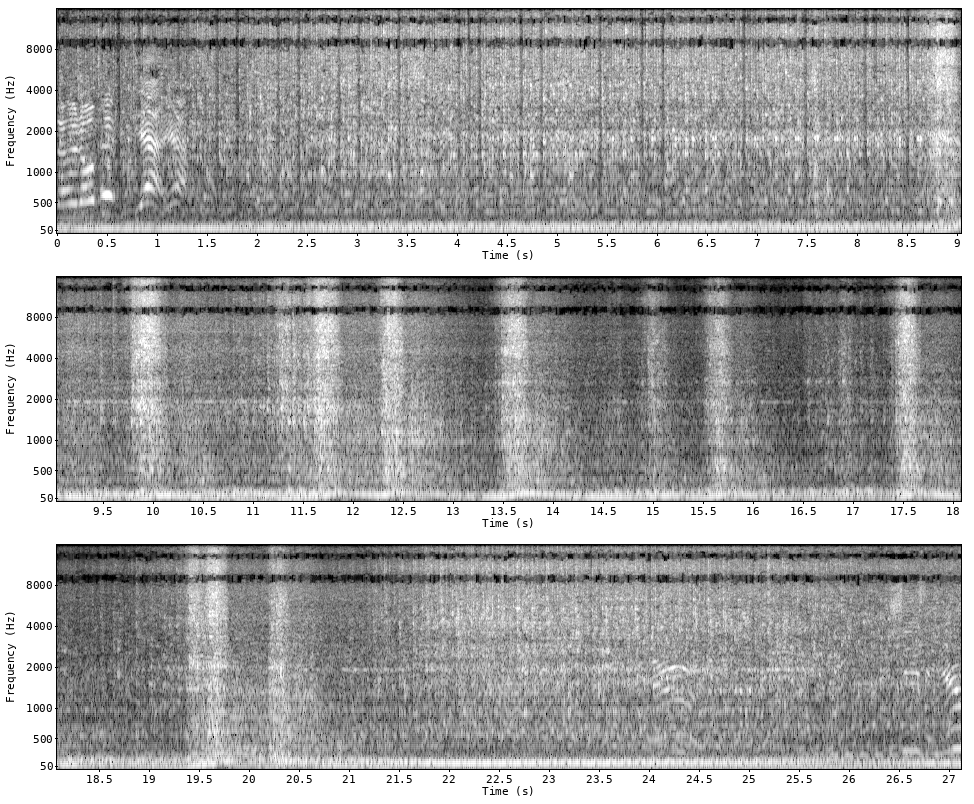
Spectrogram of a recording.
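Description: A truck engine fitted with headers revs repeatedly up close, loud throaty bursts rising and falling over a continuous idle rumble, while people talk nearby.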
